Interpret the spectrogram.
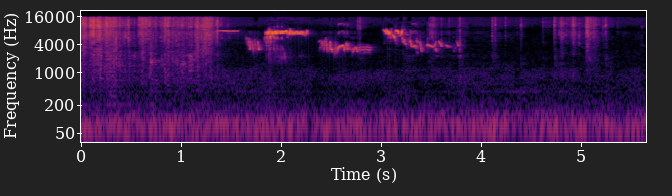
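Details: European robin singing: thin, high warbled phrases with quick trills and squeaky slurred notes in a short burst, then a pause, over steady low rumbling background noise.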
